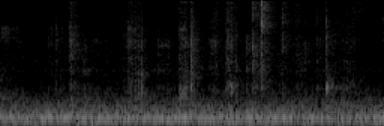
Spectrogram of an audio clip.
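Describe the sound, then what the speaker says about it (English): Scissors snipping the white edge off a paper Minecraft creeper centerpiece, a steady run of close, crisp cuts with no talking. "let me cut a little of the white part off."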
